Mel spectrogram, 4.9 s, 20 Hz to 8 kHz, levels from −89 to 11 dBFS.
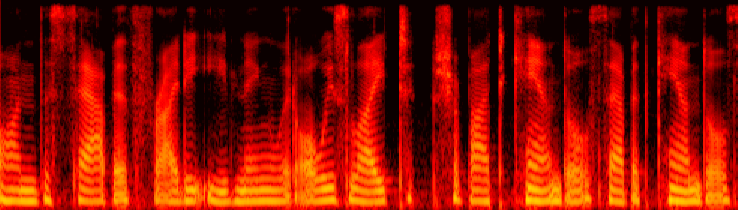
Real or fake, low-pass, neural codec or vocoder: real; 7.2 kHz; none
